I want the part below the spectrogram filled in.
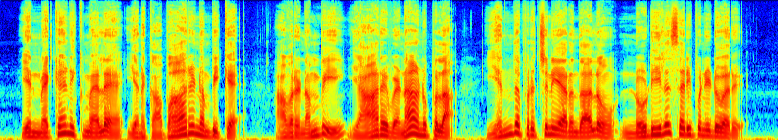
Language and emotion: Tamil, happy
